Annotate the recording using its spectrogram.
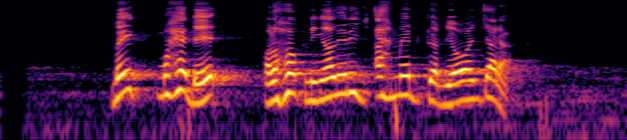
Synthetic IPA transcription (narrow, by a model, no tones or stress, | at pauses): maik̚moɦedɛʔɔlɔɦɔk̚niŋaliɾid͡ʒahmɛd̪̚kərd͡ʒawawaɲt͡ʃaɾa̰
